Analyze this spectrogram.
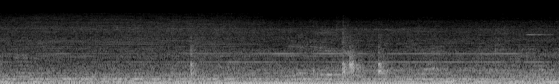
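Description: Steady low mechanical hum of a convenience store's air handling and refrigerated coolers, with a couple of faint short sounds about two and three and a half seconds in.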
